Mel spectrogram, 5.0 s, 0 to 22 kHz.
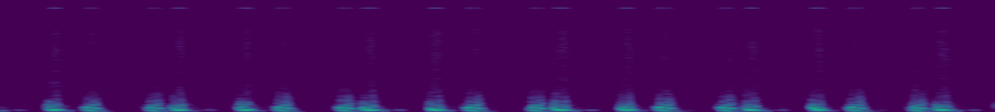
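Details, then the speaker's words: Low-pitched heart sounds at about 60 a minute with an extra sound at the start of diastole just after S2: third heart sound (S3 gallop); teaching example. "está el tercer ruido mire al inicio del s2 Qué es el s2 el cierre de las válvulas atico pulmonares el inicio de la di al"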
